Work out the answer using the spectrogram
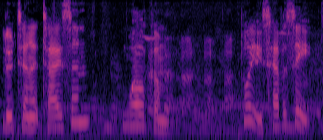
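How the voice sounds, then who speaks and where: A woman playing a brisk, formal female military lawyer in a science fiction audio drama. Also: mid-range voice, expressive, a crowd in the background, close to an everyday voice.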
